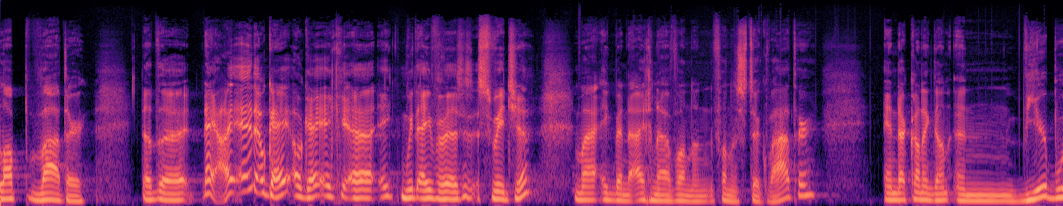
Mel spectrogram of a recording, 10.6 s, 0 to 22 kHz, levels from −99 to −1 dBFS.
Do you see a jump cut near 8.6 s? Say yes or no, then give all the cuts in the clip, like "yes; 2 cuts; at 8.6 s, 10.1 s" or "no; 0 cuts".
no; 1 cut; at 5.7 s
